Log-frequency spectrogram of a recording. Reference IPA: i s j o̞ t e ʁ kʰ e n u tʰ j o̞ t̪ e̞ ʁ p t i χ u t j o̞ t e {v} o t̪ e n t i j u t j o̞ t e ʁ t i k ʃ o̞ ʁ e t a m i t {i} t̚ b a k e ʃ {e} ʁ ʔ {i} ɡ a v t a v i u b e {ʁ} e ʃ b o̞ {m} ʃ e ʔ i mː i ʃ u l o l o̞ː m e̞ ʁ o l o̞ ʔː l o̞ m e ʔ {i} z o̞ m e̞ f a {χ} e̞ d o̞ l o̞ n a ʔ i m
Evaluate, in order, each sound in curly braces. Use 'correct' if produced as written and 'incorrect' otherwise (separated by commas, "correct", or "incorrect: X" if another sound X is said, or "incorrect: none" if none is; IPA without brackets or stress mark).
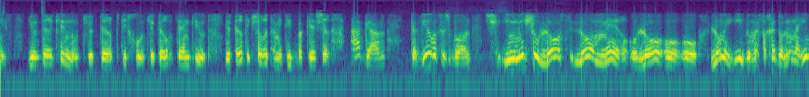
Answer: incorrect: ʁ, correct, correct, incorrect: a, incorrect: χ, incorrect: n, correct, correct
